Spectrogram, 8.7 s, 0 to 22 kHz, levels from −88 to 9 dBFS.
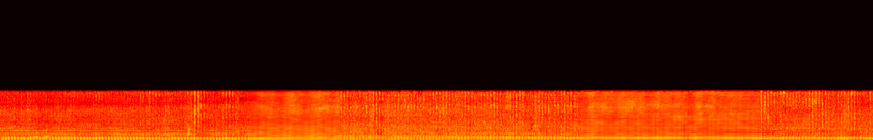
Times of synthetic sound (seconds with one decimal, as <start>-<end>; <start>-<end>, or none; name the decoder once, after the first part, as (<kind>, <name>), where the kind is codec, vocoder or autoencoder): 2.5-3.4 (vocoder, Vocos); 5.8-7.6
